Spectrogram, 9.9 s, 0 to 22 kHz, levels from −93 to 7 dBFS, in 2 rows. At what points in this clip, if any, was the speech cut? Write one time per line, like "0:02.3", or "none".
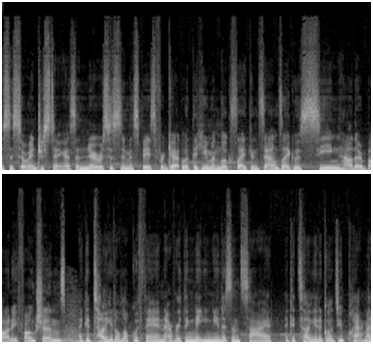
0:02.4
0:05.8
0:08.6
